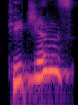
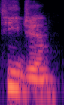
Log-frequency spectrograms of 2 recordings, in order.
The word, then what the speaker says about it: Tietjen: I can see the Wilding daughter, but the Tietjens, like, how do you say that name? I picked the wrong name. How do you say your last name, Tietjens? You're pretty close. Pronounced Tejan.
